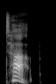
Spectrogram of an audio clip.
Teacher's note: Sometimes it's a strong crisp t like at the beginning of the word top.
